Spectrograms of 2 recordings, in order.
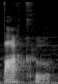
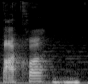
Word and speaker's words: Baku: Bakwa? I would say either Baku or Baku. Alright. The A is just silent.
